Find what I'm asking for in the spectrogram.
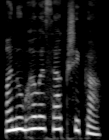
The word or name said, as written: ಅನುಭವಸಾಕ್ಷಿಕ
